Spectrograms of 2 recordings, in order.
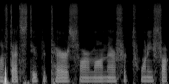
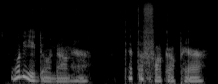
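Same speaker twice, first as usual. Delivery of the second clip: irritated, fed-up muttering under the breath; 6 dB quieter than usual. Speaker tells someone to get up here from down there, annoyed. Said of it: "You can tell I'm annoyed right now".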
